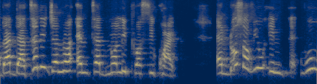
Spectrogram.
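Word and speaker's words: nolle prosequi: Kobe taught you, you would know that the Attorney General can enter nolli prosequi. Anyhow you pronounce it, it is nolli prosequi, nolli prosequi.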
